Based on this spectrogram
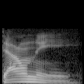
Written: downy

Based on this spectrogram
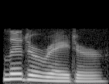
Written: literator

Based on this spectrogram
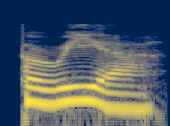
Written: choreoid

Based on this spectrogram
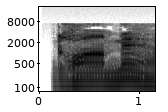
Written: grandmere

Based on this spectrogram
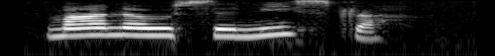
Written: mano sinistra

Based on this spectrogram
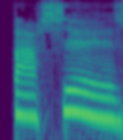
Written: farceuse

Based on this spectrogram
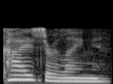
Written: Keyserling

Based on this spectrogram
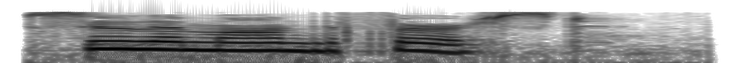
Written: suleimani

